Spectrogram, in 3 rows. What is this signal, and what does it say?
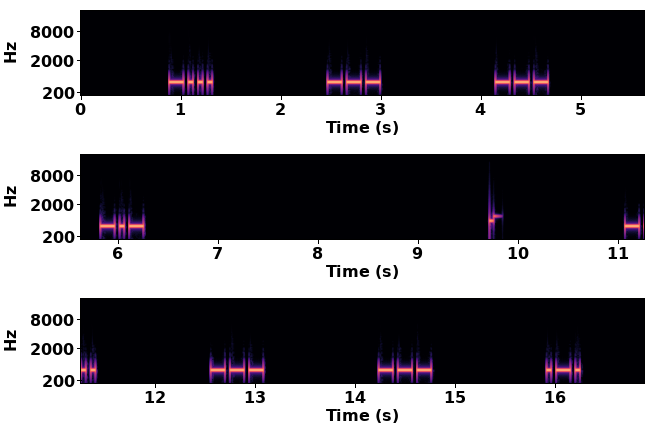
Morse code, heard as a keyed tone, about 25 wpm, spaced as for 7 wpm, 700 Hz. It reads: BOOK DOOR
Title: 8x Character Spacing - Top 300 Words - 25wpm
